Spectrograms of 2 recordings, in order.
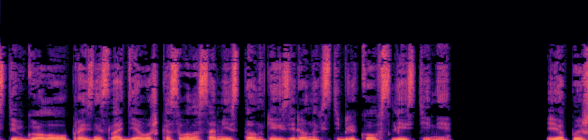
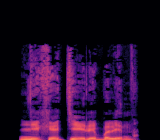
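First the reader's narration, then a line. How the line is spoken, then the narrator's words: Grumbling. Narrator (Russian): ворчал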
